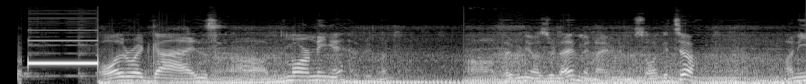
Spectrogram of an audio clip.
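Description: A scooter engine drones steadily while riding along a road.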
